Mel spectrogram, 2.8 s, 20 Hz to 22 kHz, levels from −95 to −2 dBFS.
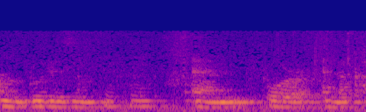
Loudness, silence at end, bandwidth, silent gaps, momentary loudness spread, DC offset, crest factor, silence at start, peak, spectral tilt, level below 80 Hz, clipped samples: -42 LUFS; 0 s; 8.2 kHz; none; 8 LU; under 0.1%; 14 dB; 0 s; -26 dBFS; -6.5 dB/octave; -62 dBFS; under 0.1%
